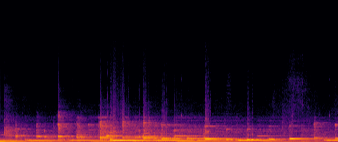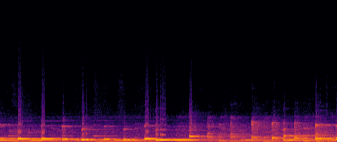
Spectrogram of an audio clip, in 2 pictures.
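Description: Instrumental music: a melody of held pitched notes moving over a lower line of long sustained notes, with light percussive taps.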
